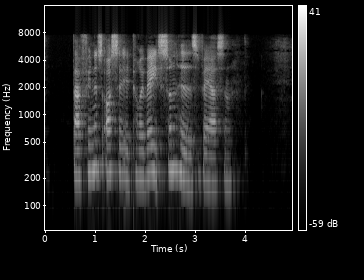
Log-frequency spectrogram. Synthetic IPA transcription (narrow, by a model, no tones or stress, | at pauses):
d̥ɑ̈fe̝nəsɒ̽səe̝d̥̚pʰʁiʋɛ̰ːd̥sɔ̽nɦe̝ð̞̰ˠsʋæɐsn̩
